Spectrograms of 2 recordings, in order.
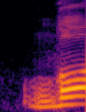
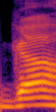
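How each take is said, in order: First: "গ" with a rounded o vowel; heavy GHAIN. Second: "গা" with an open aa vowel; thin "গা", unrounded aa instead of o; light GA. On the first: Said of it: "গ থাকবে". ("গ" মোটা, গোল অ-ধ্বনিতে) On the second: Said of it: "গা হবে না". ("গা" পাতলা, খোলা আ-ধ্বনিতে) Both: Shown as a demonstration.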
